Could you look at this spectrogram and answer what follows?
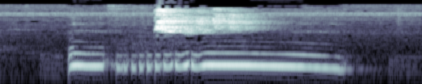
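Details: A loud local puter dove sounds as if crying: one deep note, a rapid tremolo of pulses, then a long steady mournful tone ending in a slight drop, overlaid briefly by a hissing noise.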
